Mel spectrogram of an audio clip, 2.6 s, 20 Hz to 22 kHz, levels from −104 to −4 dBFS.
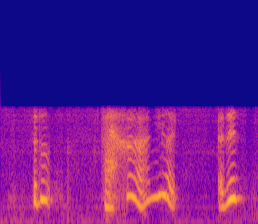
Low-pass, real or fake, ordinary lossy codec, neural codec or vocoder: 3.6 kHz; fake; none; codec, 16 kHz, 0.8 kbps, ZipCodec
